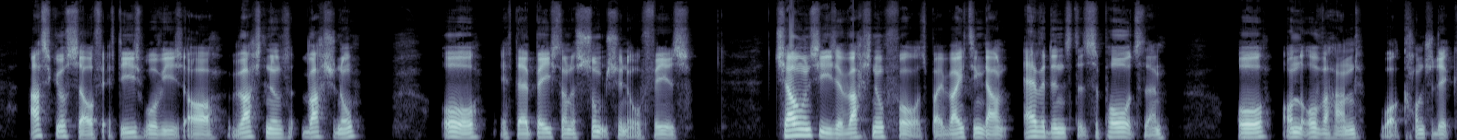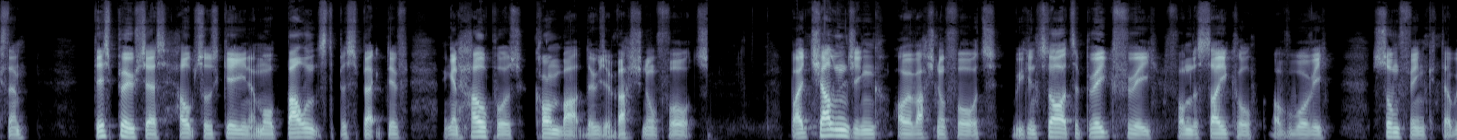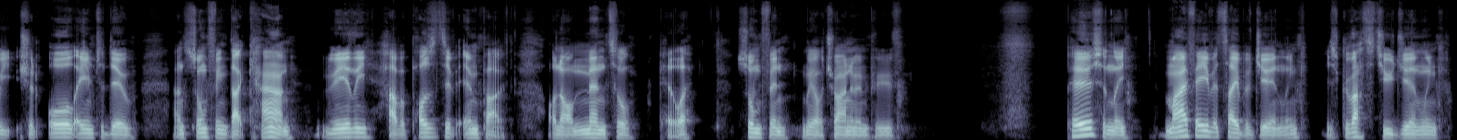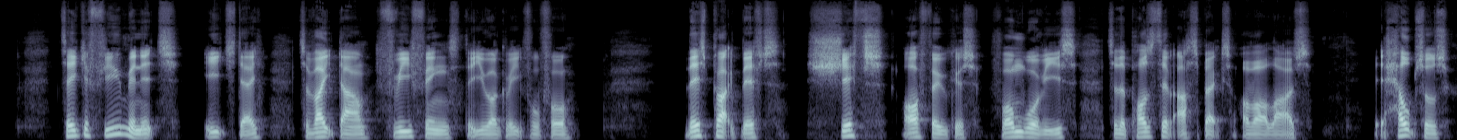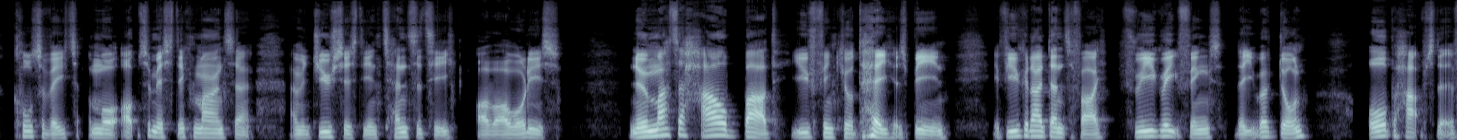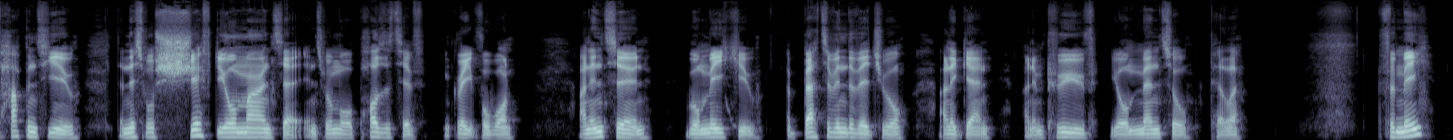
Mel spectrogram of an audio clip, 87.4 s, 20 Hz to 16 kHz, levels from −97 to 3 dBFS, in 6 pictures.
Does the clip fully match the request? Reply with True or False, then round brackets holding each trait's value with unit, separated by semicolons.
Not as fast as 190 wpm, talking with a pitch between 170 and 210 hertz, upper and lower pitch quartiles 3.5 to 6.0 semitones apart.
False (145 wpm; 105 Hz; 4.0 semitones)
